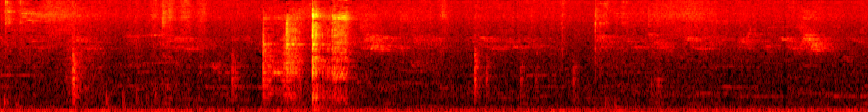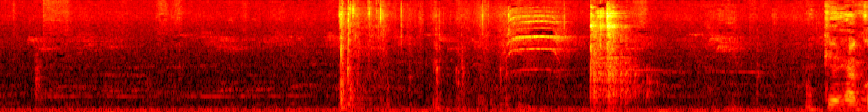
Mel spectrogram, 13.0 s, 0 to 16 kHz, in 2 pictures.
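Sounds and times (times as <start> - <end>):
metal parts clinking and knocking: 2.0 - 2.7, 10.9 - 11.4.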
